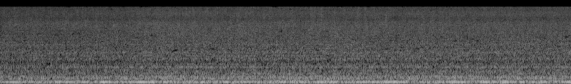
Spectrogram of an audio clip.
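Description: Steady hiss of string beans and eggplant frying in a wok, over a low steady hum.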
